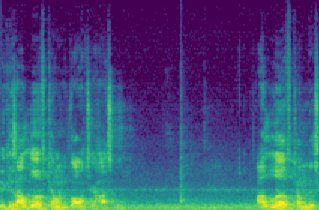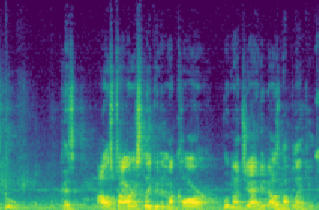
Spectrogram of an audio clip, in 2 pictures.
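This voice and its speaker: Talking at a fairly quick pace with long, frequent pauses, a man with an East Tennessee accent keeps a monotone, flat intonation at a fairly high pitch, amid audible room echo and noticeable background noise. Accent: East Tennessee Southern US. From Louisiana, then East Tennessee. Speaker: high school football coach. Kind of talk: emotional press conference speech. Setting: school event with audience. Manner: halting.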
